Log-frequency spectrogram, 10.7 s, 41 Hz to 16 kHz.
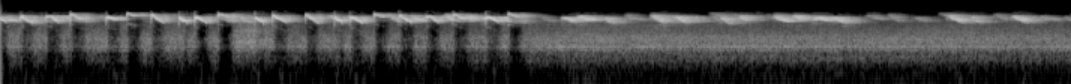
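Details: White-eye recorded 13 February 2020, coming back into energy: a rapid stream of high, sharp chirping notes, dense and fast for five seconds, then softer, more spaced warbled phrases.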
